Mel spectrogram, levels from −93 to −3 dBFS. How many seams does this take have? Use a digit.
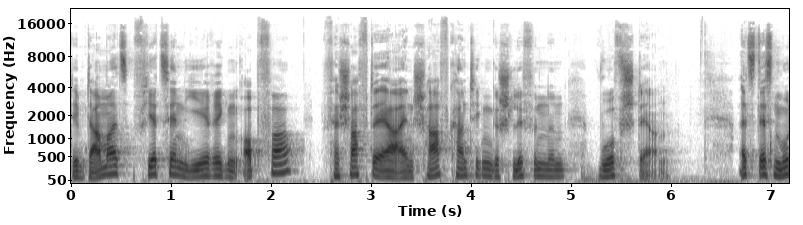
1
